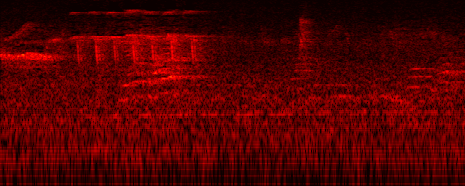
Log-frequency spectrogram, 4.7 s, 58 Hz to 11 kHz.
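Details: Adult Common Tailorbird (Orthotomus sutorius), a common resident, recorded on 27 January 2021 in Ubon Ratchathani, Thailand; a quick run of sharp, high chipping notes, with a thin steady whistle from another bird underneath and soft background hiss.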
